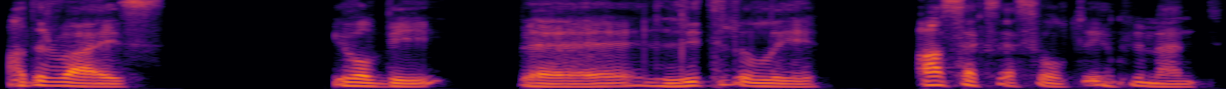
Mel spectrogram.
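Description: Halting man giving a keynote. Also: on the low side, darkish tone, dry recording. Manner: hesitant, many fillers and repeated words. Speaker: keynote speaker. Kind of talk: conference keynote presentation. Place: indoor room, presenting remotely. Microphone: video call webcam.

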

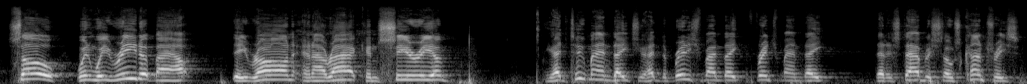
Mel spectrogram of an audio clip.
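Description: A man preaching a revival sermon, fervent and drawn out, sometimes shouting. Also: high voice. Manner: fervent, shouting at peaks, drawn-out emphatic phrases. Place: church sanctuary.

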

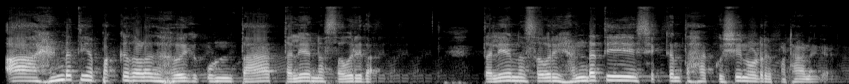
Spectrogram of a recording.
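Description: Guy w telling a devotional tale, pitch a bit high, acts out the lines. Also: unhurried, a little mellow. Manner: dramatic, acts out the characters' pleas. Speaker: storyteller. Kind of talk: devotional storytelling.

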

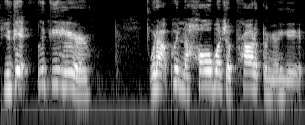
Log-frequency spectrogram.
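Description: A young woman reviewing products in a casual, excitable vlog, sometimes talking with food in her mouth. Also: fairly high pitch, moderate pace. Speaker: beauty and product vlogger.

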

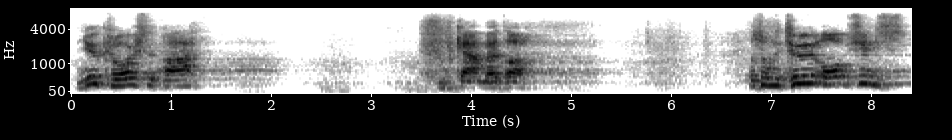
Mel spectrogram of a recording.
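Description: A man playing an aggrieved, melodramatic wrestler vowing revenge in a wrestling promo, with dramatic pauses. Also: high voice, lively intonation, recorded from a distance, highs cut off, exaggerated voice. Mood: brooding menace. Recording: echoey room, off the mic.

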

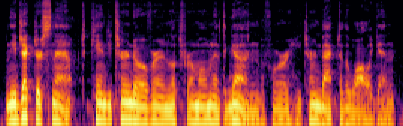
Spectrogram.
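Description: A man reads a novel aloud in a low voice. His narration is measured and even, in a plain audiobook telling. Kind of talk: audiobook reading.

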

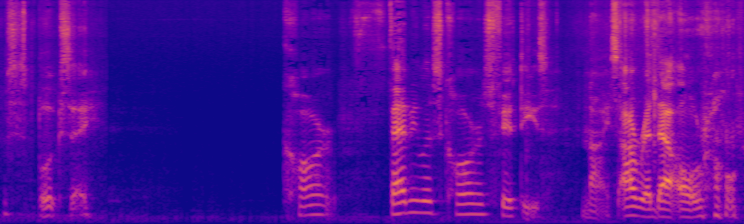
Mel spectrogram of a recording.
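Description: Slow and animated, pausing often, a fairly high-voiced man narrates a walkthrough of a deserted old house with the excitement of a chatty tour guide. The urban explorer host records on a handheld camera mic, and a little hiss or hum is audible.

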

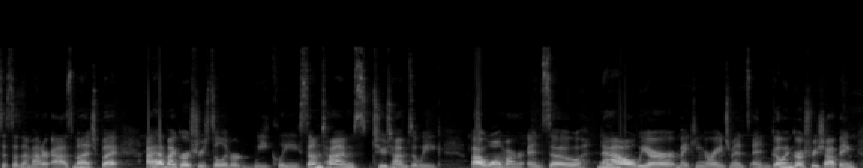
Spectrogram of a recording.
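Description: Chatty woman talking over footage. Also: on the low side. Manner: chatty, earnest, rambling asides. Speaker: vlogger. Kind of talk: casual voice-over chat.

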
